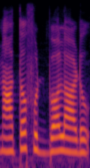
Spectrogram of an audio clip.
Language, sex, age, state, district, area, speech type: Telugu, female, 18-30, Andhra Pradesh, Eluru, rural, read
